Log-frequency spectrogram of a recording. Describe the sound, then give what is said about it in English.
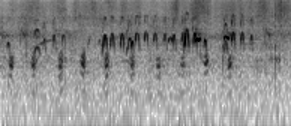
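A mother bird calls her day-old chicks from the nest with many short, repeated chirping calls, bright and fairly quiet, coming in quick irregular bursts over a low background rumble. “Their mother's not far away. And her calls are the only thing that could entice them to abandon their cozy nest.”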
